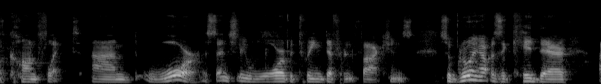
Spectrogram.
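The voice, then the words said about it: Northern Irish accent. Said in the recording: “the accent is very non-Kiwi. So I'm from Northern Ireland originally.”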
